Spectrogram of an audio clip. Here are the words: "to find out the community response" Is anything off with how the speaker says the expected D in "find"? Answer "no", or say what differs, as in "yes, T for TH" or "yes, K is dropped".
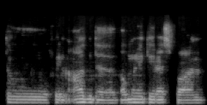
yes, D is dropped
